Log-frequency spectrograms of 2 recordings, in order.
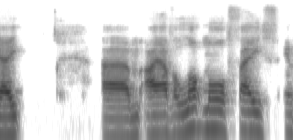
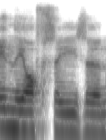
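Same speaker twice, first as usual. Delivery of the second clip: plain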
